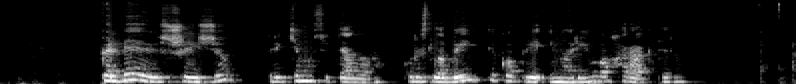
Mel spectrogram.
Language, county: Lithuanian, Utena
